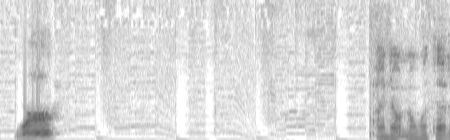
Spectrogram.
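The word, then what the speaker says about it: Wer: I believe that's how you pronounce it. W-E-R. Whir.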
